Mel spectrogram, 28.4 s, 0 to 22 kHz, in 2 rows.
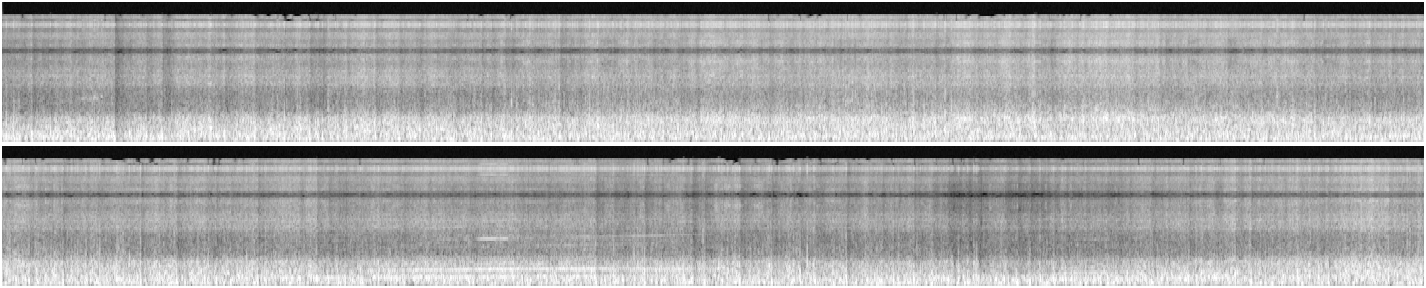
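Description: Supercharged 4.6-litre V8 of a 2003 Ford Mustang SVT Cobra with MAC exhaust, running at speed on a road course. Heavy wind rush buffets the hood-mounted camera. About two-thirds of the way through, the engine's pitch climbs faintly under acceleration.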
